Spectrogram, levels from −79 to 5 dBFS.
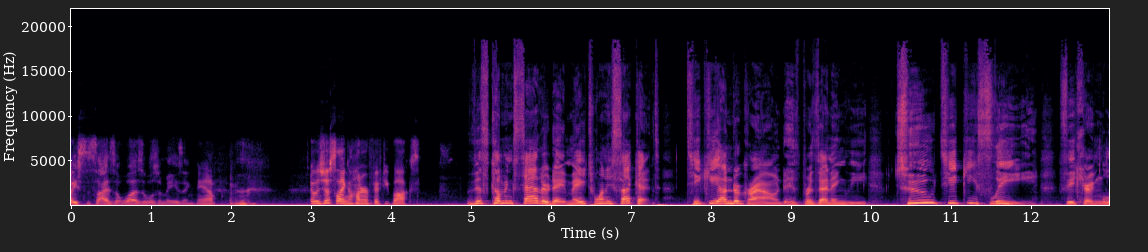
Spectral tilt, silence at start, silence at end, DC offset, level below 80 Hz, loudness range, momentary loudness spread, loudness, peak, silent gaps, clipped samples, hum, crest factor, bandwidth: -4.5 dB/octave; 0 s; 0 s; under 0.1%; -38 dBFS; 5 LU; 17 LU; -20 LUFS; -4 dBFS; none; under 0.1%; none; 16 dB; 19 kHz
